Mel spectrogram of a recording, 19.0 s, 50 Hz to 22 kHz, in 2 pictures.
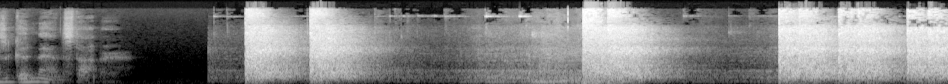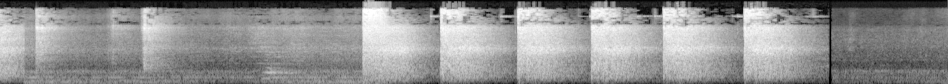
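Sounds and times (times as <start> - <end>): pistol gunshots echoing: 2.4 - 4.0, 5.8 - 6.9, 7.8 - 9.8, 13.1 - 17.8.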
